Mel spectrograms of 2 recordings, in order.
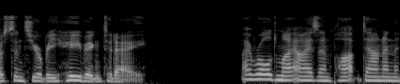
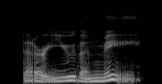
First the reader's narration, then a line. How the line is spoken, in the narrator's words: he mumbled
